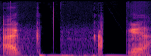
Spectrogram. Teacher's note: উচ্চারণ হবে এভাবে আল্লাহু আল্লাহু এরপরে দেখেন আকবার কাফ জবর আক হালকা বাতাস বের হবে যেহেতু কাফটা হামসের হরফ এজন্য একটু বাতাস বের হবে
